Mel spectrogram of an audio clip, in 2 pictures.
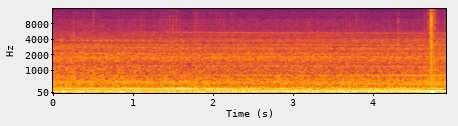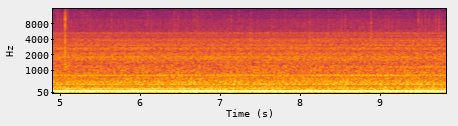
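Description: Wind rushes past a motorcycle windscreen.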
